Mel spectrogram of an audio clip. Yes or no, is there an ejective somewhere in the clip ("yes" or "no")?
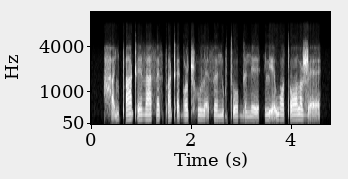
yes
